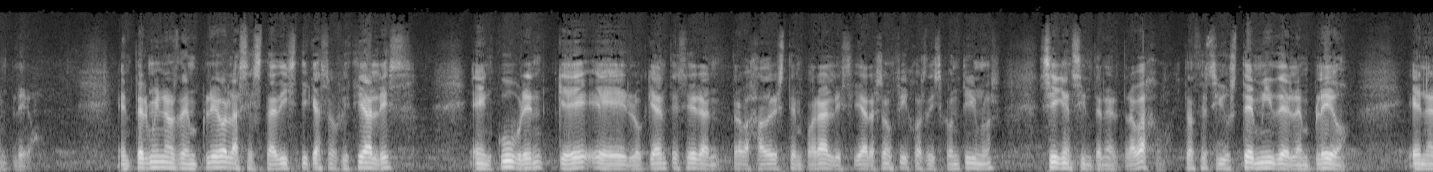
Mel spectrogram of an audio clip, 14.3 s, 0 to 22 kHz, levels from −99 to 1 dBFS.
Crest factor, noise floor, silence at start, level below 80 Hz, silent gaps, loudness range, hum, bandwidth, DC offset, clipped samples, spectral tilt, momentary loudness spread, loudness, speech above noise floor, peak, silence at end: 20 dB; -42 dBFS; 0 s; -48 dBFS; none; 3 LU; none; 16 kHz; under 0.1%; under 0.1%; -5.5 dB/octave; 16 LU; -20 LUFS; 22 dB; 0 dBFS; 0 s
